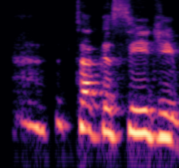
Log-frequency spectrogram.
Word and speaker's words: Tuckasegee: Great Smoky Mountains, and in a small house that looks over the Tuskegee, how do you pronounce it? Tuckasegee, very well done.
